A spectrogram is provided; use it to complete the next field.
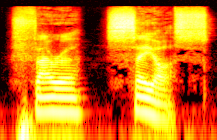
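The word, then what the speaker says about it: Φαρισαῖος: Okay, and it's pronounced Pharisaos, or just Pharisee, which that A-I at the end, it's E.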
